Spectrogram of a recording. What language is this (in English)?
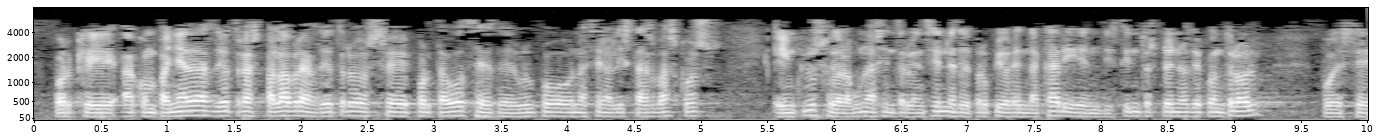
Spanish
